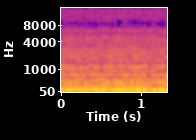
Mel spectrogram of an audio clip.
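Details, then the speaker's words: 1972 Chrysler Imperial LeBaron V8 idling lumpy, shaking and missing; a plug wire was previously found bad and temporarily replaced, loose rocker suspected; pulling wires one by one to find the misbehaving cylinder. "so i want to see if this thing's got rocker that's come loose or something mechanically so you see how it's shaking and it's missing"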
